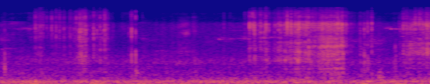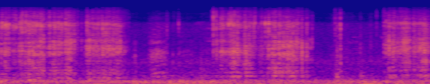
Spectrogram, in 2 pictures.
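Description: A knife blade cutting through a foam pool noodle: a run of scratchy, crunching strokes starting a couple of seconds in, about five of them, each under a second long.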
